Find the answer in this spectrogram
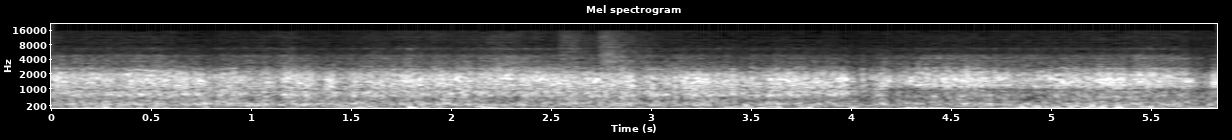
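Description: An oncoming train hauled by a WAP-7 electric locomotive passing close alongside at speed, heard from a moving train: a steady rush of wind and wheels on rail.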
